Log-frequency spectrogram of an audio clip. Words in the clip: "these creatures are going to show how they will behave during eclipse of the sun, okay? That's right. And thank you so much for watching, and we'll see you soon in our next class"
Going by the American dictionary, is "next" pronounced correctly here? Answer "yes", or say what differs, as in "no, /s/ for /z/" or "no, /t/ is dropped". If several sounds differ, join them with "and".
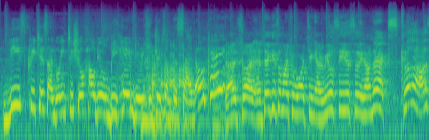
yes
